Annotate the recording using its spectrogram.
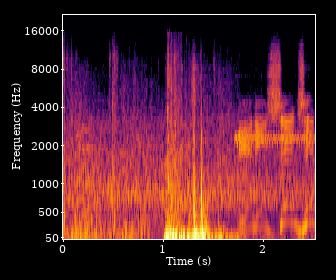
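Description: Football players collide with a heavy thud.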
